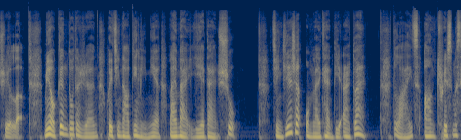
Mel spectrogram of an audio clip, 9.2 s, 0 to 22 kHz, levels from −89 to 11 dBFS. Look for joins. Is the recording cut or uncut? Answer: cut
